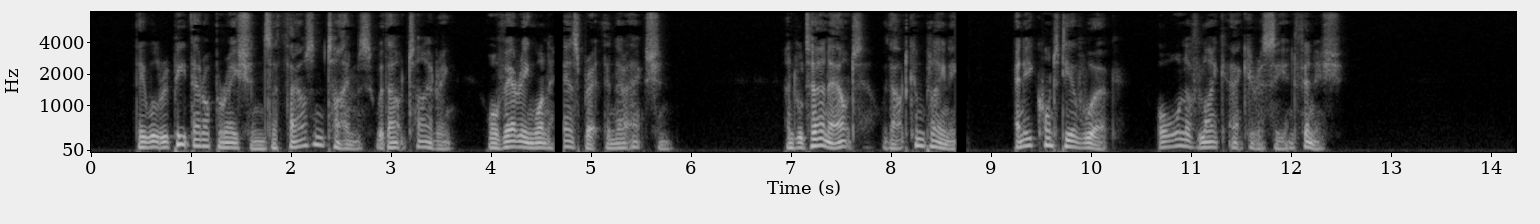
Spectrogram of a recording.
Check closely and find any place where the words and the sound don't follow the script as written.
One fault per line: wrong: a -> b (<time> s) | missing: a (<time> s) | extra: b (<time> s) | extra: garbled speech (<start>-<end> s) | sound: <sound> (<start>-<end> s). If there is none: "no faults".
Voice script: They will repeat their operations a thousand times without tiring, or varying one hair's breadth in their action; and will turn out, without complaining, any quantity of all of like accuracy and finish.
sound: dropout (4.6-4.7 s)
sound: dropout (8.7-8.8 s)
extra: work (10.0 s)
